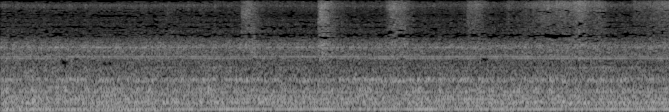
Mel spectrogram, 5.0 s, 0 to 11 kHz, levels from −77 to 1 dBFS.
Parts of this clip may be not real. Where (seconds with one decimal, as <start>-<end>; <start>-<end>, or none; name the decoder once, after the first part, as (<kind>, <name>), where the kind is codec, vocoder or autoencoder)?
none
